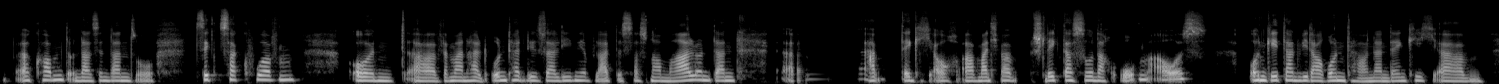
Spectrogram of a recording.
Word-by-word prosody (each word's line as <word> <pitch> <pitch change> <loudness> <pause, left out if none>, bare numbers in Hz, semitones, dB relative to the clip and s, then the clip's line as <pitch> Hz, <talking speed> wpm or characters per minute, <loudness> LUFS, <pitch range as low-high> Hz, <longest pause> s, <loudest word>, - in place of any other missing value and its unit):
äh, - - 0
kommt 205 +1 +1
und 165 - -2
da 165 -1 +2
sind 175 +2 -1
dann 170 0 +1
so - - -4 0.4
Zickzack-Kurven 215 -1 +1 0.4
und, 170 -4 +2
äh, 155 -1 +1
wenn 165 - -2
man 170 0 +2
halt 170 -4 -1
unter 190 +2 +2
dieser 175 -1 -1
Linie 180 +2 0
bleibt, - - -3
ist - - -4
das 170 - -5
normal 165 +3 +3
und 195 -2 +1
dann, 175 0 +2 0.5
äh, - - -5 0.7
habe 180 +2 0 0.2
denke 170 -2 +1
ich 155 - -8
auch: 165 - -1
„Äh, 160 0 +2
manchmal 170 +2 0
schlägt 185 +1 +1
das 185 -3 +2
so 190 -1 +1
nach 170 -3 0
oben 220 0 0
aus 260 +1 0 0.4
und 190 0 +6
geht 190 0 +2
dann 190 -2 +3
wieder 175 -1 +2
runter.“ 170 -2 +1
Und 145 - -1
dann 155 -1 -1
denke 165 +3 -2
ich, 175 -1 -7
ähm: 150 -2 -1
175 Hz, 180 wpm, -25 LUFS, 165-190 Hz, 0.7 s, und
